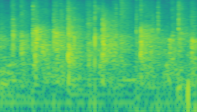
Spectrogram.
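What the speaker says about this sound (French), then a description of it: "Oh, il y a eu un applaudissement timide." Timid, scattered clapping from a small group, a few light, uneven claps close by, with a voice talking faintly underneath.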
